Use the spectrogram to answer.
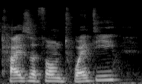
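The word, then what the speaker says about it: Kaixa Phone XX: phone the kaisa phone I believe it's pronounced kaisa phone 20 but it's spelled kaisa phone XX see kaisa is smart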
